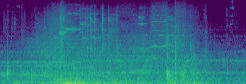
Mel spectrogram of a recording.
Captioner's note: door squeaks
